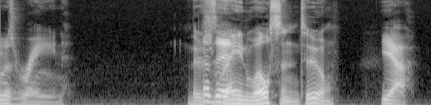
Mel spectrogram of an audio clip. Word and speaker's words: Rainn: I've heard people pronounce it Ryan, but I think it's Rain.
